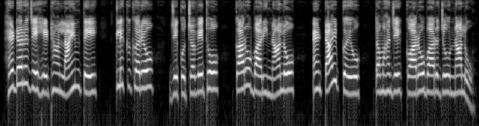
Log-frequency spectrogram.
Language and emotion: Sindhi, neutral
